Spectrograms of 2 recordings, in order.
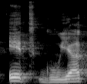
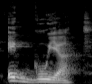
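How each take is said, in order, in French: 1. La dernière sonorité de l'article est prononcée séparément. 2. L'article se fond dans un son g doublé. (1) "On va pas dire et Gouillat" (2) "on va dire Eggouillat"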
